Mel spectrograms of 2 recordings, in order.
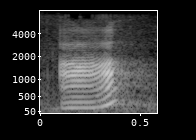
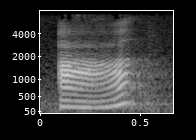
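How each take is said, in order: First: The pitch climbs upward from mid to high. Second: The same.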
